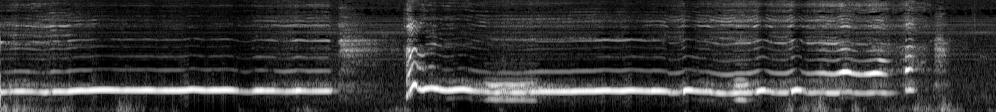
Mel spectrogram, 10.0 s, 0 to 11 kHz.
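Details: Kuvasz dog howling along with its owner during a singing session in April 2011, a gentle rather than forceful howl: one long steady tonal note, a brief break near four seconds, then another sustained, slightly wavering howl with clear overtones.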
